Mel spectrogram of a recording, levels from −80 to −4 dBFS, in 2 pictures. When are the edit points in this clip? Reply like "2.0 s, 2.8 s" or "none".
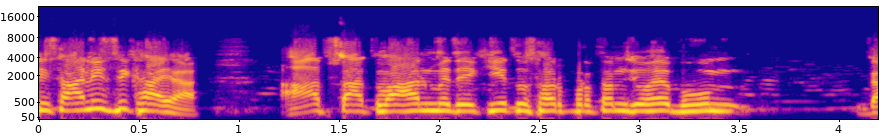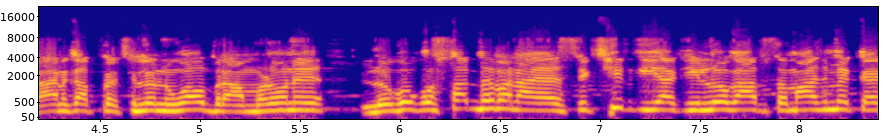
none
